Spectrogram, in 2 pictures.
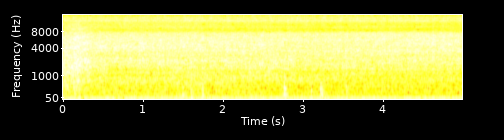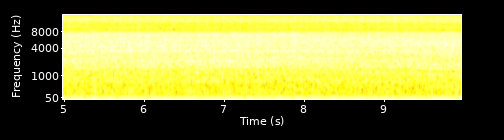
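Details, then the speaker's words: Car engine after overhaul for a misfire and no-pickup problem, first start: steady even idle with a smooth low hum and no knocks or misses, revs a bit high pending tuning; light smoke from spilled oil, running well. "খুব সুন্দর চলতেছে। Sound একটু বেশি, race বেশি আছে এখানে, কারণ first time start করছি। আর এটা টুনিং করলে ঠিক হবে।"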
